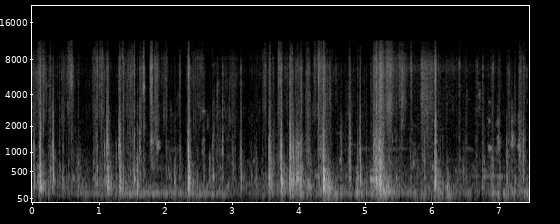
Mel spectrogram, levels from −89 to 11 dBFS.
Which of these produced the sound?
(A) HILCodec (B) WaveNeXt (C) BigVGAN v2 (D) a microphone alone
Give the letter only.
D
